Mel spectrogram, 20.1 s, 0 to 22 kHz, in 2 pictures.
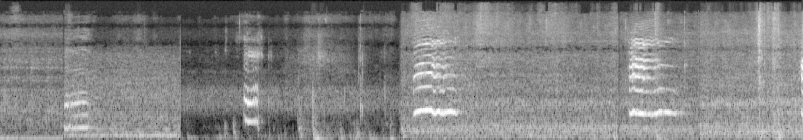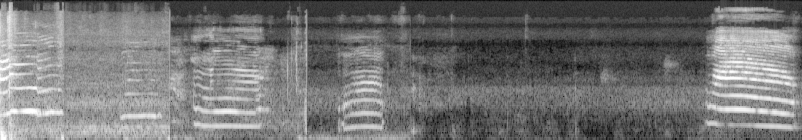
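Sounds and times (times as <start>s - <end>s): cat meowing: 5.0s - 5.8s, 7.8s - 8.6s.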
